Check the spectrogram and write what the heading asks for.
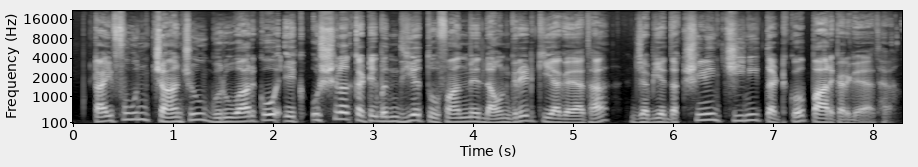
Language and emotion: Hindi, neutral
